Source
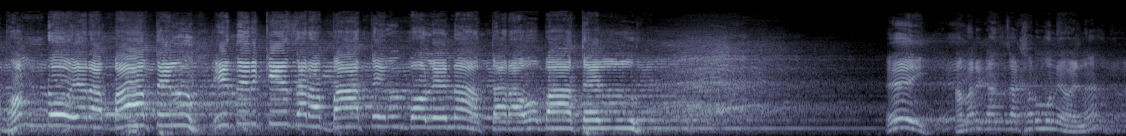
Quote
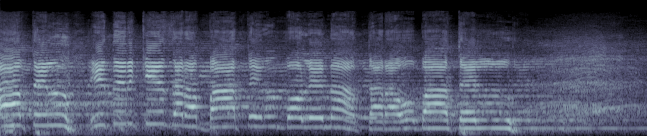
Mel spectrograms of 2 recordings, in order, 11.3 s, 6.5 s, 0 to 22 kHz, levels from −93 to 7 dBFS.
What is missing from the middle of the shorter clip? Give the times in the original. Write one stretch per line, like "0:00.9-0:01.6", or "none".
none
